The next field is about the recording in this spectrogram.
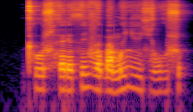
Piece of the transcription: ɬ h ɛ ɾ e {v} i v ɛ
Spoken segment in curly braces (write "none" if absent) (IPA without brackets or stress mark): θ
